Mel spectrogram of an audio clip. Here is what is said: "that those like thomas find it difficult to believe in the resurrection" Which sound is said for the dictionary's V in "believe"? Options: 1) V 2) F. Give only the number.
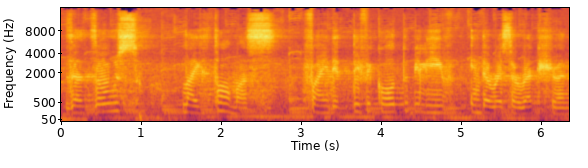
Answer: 1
